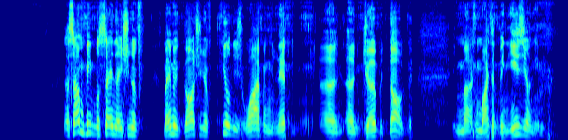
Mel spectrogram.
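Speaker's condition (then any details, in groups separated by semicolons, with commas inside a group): Cleft palate; talks funny, self-described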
